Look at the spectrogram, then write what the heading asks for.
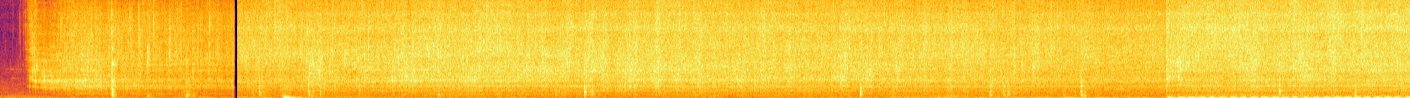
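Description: Chicken pieces hitting hot mustard oil in a wok, with a loud sizzle that starts about half a second in. The chicken then keeps sizzling steadily as it fries, with occasional clicks of a spatula against the pan. A low steady hum joins in near the end.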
